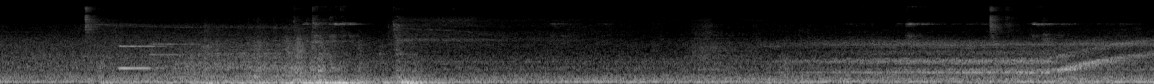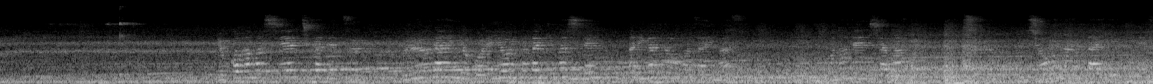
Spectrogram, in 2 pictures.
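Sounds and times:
train inverter tone rising: 0:07.7 - 0:15.8.

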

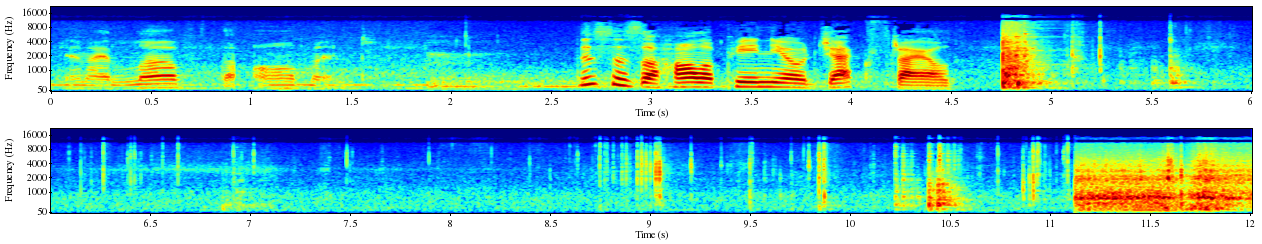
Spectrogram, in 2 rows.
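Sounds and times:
food processor motor grinding: 0:11.1 - 0:12.0.

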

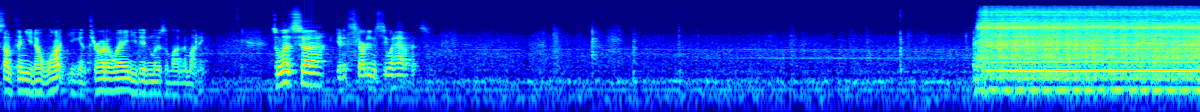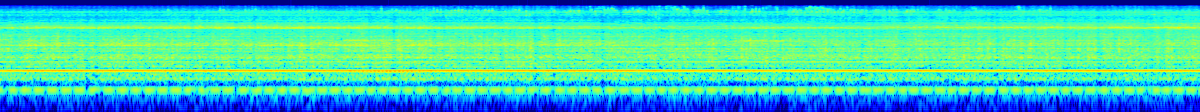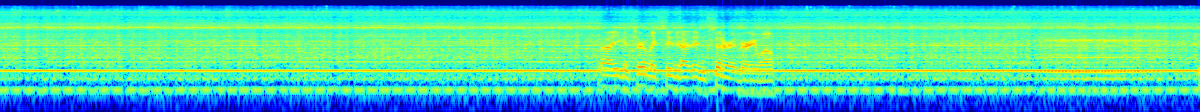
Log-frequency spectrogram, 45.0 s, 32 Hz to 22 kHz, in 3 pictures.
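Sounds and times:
drive motor humming: 0:12.1 - 0:45.0.

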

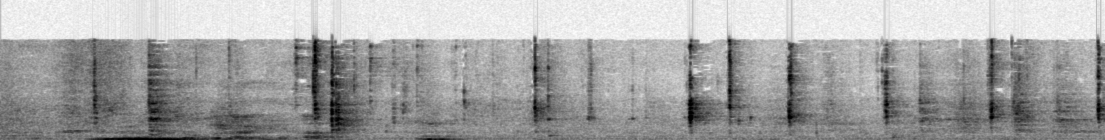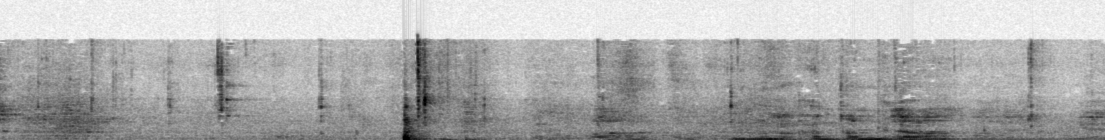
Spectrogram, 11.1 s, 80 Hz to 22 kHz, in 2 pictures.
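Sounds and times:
chopsticks clicking against dishes: 0:01.5 - 0:07.3.

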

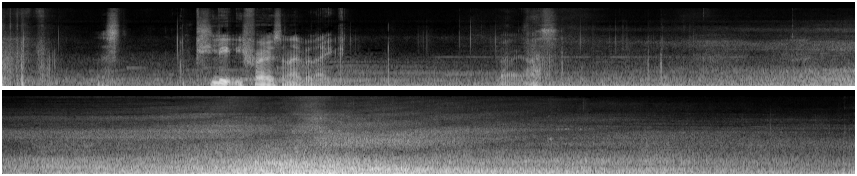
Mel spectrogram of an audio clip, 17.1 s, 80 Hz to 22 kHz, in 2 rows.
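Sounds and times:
car driving past on snow: 0:05.4 - 0:17.0.

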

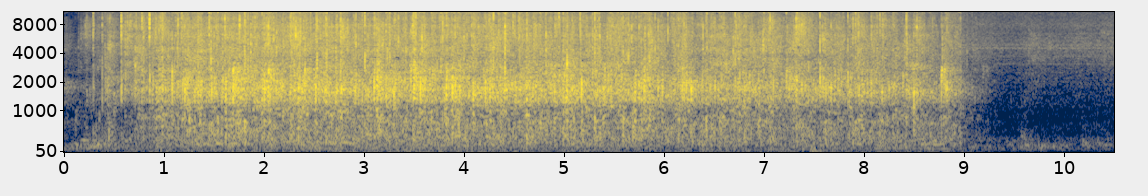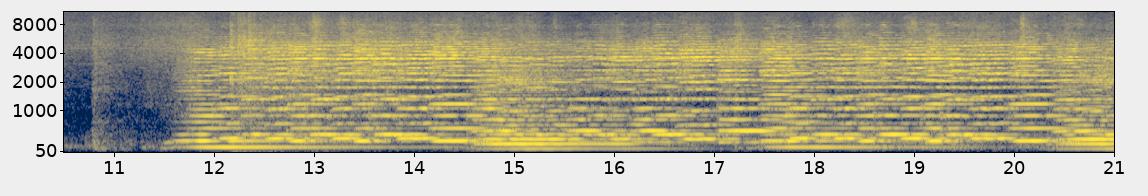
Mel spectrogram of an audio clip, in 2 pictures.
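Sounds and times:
audience applause: 0:00.0 - 0:09.3
string quartet playing: 0:11.5 - 0:21.0.

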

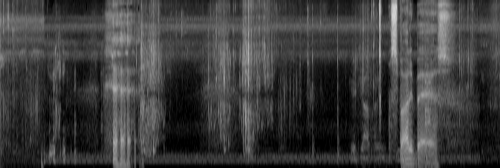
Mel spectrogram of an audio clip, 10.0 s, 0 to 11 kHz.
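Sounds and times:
steady low hum: 0:00.0 - 0:10.0
fish splashing at water surface: 0:02.8 - 0:03.4, 0:04.1 - 0:05.8.

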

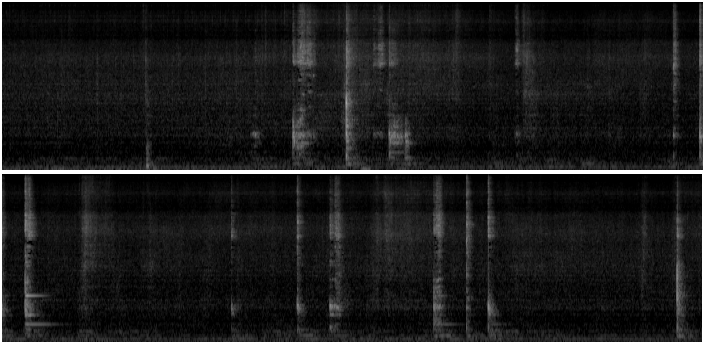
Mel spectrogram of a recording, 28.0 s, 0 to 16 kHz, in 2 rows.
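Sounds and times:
beef sizzling in a wok: 0:00.0 - 0:28.0
metal spatula scraping a wok: 0:05.0 - 0:09.2, 0:10.2 - 0:10.9, 0:12.8 - 0:14.9, 0:15.5 - 0:17.2, 0:19.9 - 0:24.0.

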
